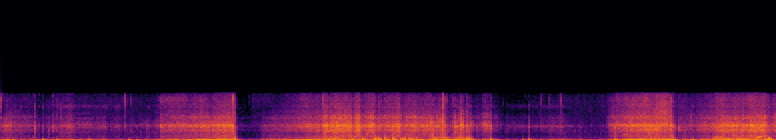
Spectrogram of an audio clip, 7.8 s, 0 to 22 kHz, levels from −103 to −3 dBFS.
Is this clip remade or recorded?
recorded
